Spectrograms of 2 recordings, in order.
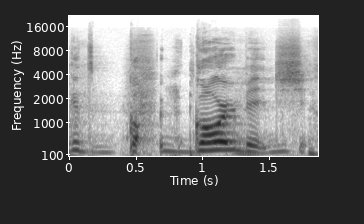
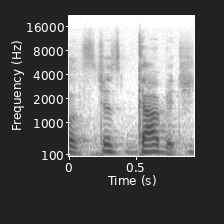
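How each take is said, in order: First: "garbage" loud and drawn out with a full r, "GAR-bidge"; corrective pronunciation. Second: "garbage" soft and quick, r dropped to "gah-bidge"; easy accented pronunciation. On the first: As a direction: correct someone, leaning hard on the r in "garbage". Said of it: "And she was like". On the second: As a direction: let "garbage" roll off casually with no r. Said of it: "It just rolls off your". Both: Retold or imitated.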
